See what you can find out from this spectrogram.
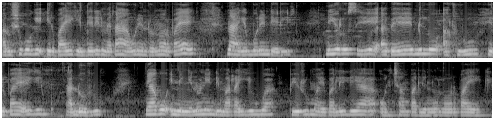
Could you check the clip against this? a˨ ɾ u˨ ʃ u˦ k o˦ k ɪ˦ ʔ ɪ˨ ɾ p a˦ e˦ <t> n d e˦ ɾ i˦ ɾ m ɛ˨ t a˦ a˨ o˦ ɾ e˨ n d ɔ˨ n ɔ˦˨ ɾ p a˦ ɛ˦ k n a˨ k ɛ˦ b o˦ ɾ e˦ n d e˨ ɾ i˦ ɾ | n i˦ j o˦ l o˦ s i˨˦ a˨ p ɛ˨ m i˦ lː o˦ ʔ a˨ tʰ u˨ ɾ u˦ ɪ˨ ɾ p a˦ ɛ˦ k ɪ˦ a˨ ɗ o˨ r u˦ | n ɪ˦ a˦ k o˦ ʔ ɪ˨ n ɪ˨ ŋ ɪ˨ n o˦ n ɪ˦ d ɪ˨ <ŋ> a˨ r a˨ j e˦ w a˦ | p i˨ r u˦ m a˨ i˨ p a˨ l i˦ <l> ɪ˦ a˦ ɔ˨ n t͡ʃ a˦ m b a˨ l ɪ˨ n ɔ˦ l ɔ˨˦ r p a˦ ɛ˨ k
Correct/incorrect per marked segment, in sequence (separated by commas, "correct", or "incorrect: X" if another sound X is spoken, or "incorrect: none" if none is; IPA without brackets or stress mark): incorrect: k, incorrect: m, correct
